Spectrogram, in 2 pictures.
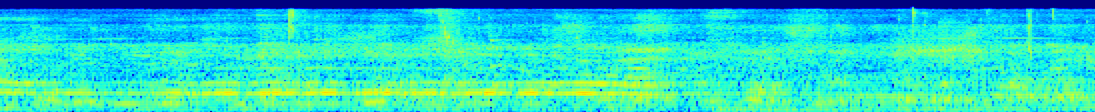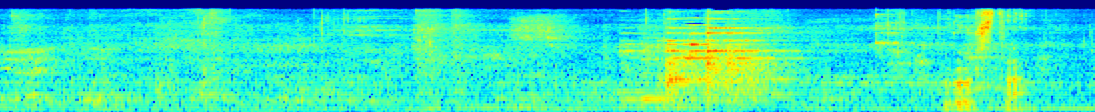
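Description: Background music in a restaurant dining room, with dishes and cutlery clinking. A short loud burst stands out about six and a half seconds in.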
